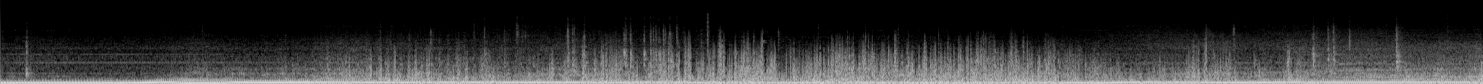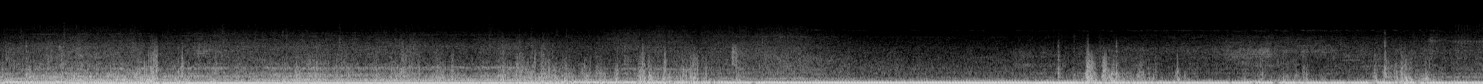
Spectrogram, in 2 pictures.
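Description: Caterham 620R's supercharged four-cylinder engine running steadily at low revs as the car rolls along slowly, with short rises in revs about two seconds in, near the middle, and about two-thirds of the way through.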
